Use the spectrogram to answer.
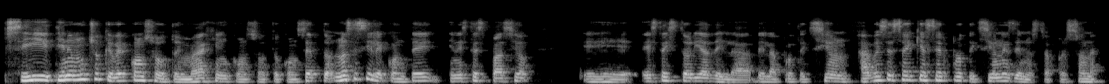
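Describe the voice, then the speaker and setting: A school counselor, calmly explaining and telling a story in an unhurried, soft-spoken way. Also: mid-range voice. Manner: soft-spoken, unhurried, tags sentences with questions. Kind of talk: calm explanatory talk and storytelling.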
